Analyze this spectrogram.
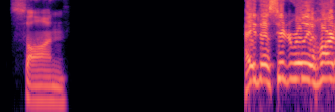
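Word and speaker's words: san: Pronounced like s a h son. Not son, but son.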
